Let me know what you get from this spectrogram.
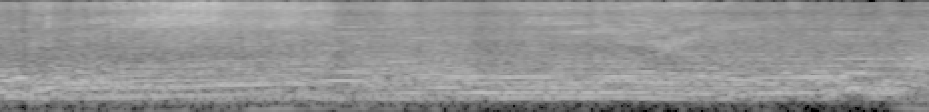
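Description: Pre-war racing car engine running steadily as the car drives past, its pitch rising and falling slightly.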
